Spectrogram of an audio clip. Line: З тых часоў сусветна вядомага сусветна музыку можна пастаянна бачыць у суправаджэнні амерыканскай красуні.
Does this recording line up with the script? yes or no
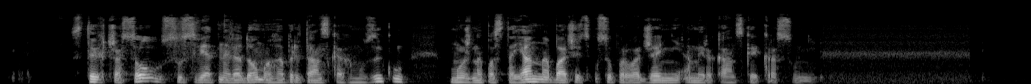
no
